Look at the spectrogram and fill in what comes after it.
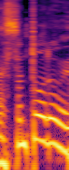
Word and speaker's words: Santoro: He shot all kind of celebrities, including the dude that was the bald guy in 300, Rodrigo Santoro. I don't know if my accent will... Yeah, Santoro is how we pronounce his name in Brazil.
